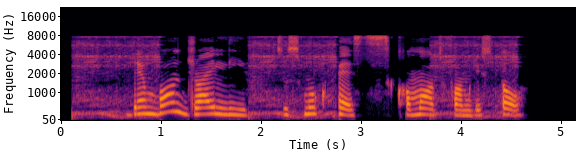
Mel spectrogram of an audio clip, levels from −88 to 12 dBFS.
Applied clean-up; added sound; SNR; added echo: none; Screech; 16 dB; none.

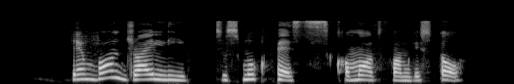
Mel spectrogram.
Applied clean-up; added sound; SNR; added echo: neural mask model DeepFilterNet 3.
